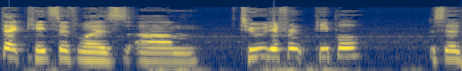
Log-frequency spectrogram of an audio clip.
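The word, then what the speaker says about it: Cait Sith: Kate Sith seems to be pronounced as Ket Sith, which this is a crime.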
